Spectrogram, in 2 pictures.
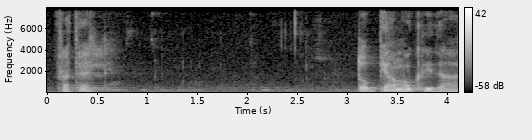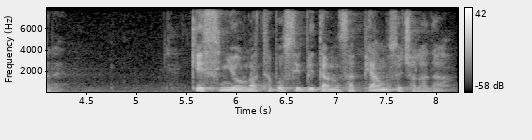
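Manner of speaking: ordinary talk, nothing marked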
